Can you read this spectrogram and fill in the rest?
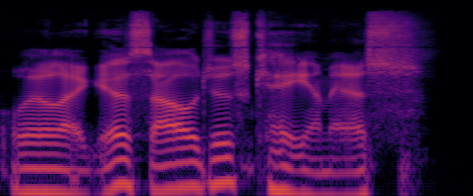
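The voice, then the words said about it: Gloomy, depressed cartoon donkey voice. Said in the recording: “my best Eeyore impression ... How does Eeyore go? ... he's the depressed donkey”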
